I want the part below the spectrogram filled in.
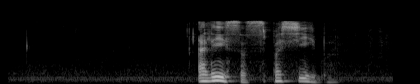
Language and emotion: Russian, positive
